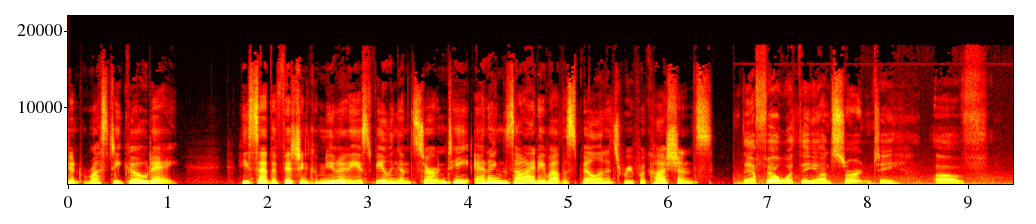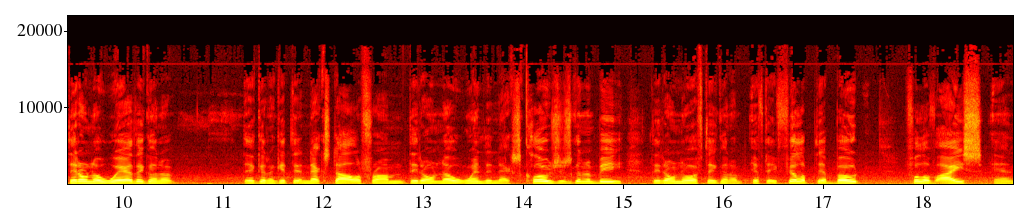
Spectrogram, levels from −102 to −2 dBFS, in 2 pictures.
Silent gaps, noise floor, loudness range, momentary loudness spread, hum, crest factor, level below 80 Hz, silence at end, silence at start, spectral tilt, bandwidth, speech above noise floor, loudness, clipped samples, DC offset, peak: none; -56 dBFS; 5 LU; 12 LU; none; 20 dB; -50 dBFS; 0 s; 0 s; -5 dB/octave; 17.5 kHz; 35 dB; -22 LUFS; under 0.1%; under 0.1%; 0 dBFS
